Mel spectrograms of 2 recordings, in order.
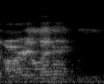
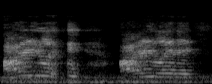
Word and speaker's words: Ari Lennox: So, uh I had to say her name wrong. I really like her singing is that Ari Linux has been um really pushing this.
